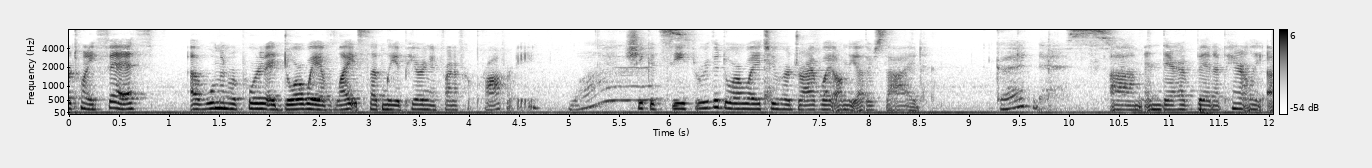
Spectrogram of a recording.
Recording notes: Thanks so much for bearing with us in regards to extra sounds in the background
